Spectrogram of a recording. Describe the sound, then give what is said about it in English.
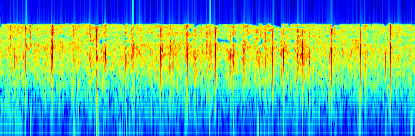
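A crowd applauds the town staff, many hands clapping in a dense, irregular patter that holds at a fairly even level for several seconds, with no voices standing out. “The biggest thing I want to say is a huge round of applause and thanks to our town staff, led so ably by the people on stage and everybody here.”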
